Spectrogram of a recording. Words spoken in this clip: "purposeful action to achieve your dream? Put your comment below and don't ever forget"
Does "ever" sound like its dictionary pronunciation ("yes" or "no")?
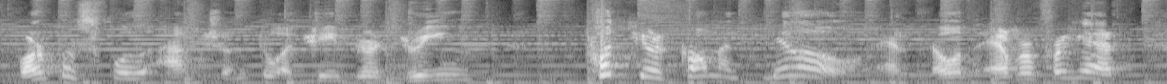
yes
